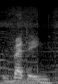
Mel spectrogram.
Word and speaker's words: Reading: one the word reading if it's a place it's pronounced reading why exactly Harrison it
